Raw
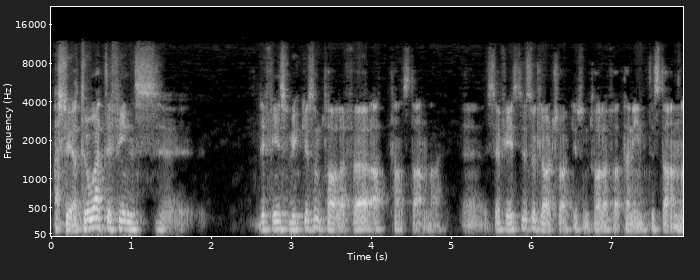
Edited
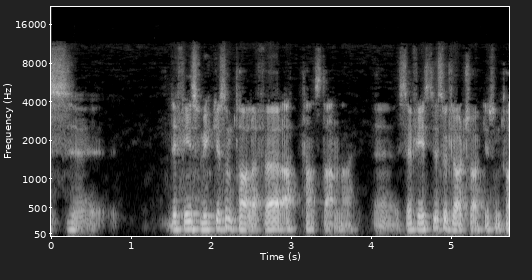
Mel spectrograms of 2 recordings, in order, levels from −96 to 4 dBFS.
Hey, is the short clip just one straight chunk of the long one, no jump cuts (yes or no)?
yes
